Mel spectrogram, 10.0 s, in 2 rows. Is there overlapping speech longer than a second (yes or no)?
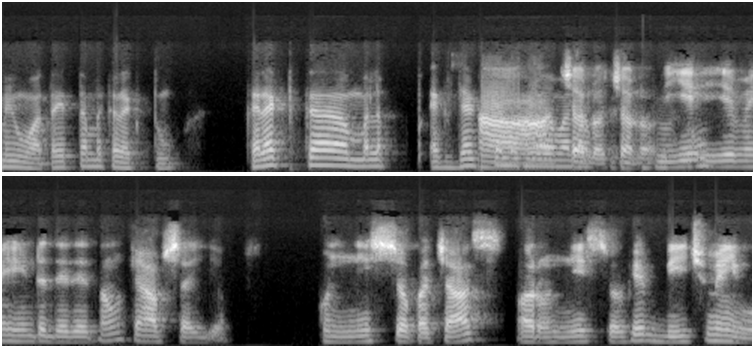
yes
